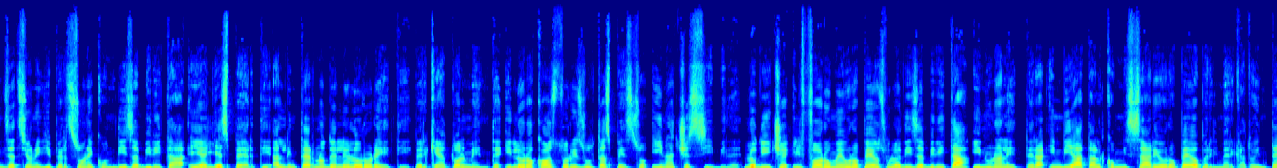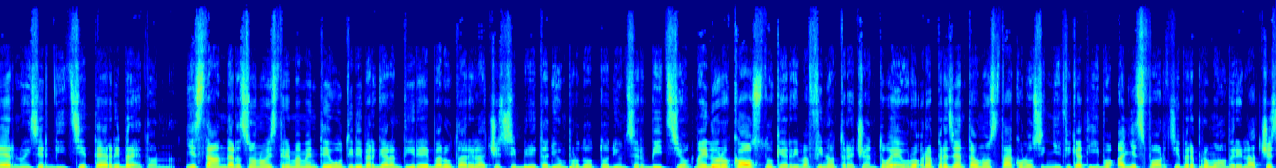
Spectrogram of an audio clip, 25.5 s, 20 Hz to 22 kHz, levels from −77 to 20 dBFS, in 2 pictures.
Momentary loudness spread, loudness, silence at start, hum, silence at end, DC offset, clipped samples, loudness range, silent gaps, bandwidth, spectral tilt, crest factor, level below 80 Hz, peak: 7 LU; -25 LUFS; 0 s; none; 0 s; under 0.1%; under 0.1%; 3 LU; none; over 20 kHz; -5 dB/octave; 20 dB; -42 dBFS; -6 dBFS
